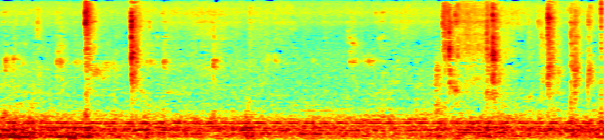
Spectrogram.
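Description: Close-miked eating sounds of a person chewing pansit canton noodles eaten by hand: soft wet chewing with several sharp mouth clicks and smacks, over a faint steady hum.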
